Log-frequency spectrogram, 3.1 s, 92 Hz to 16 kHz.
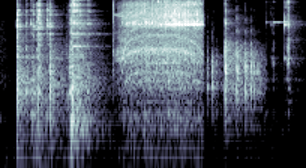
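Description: An impact power tool backs a bolt out of a Nissan 240sx subframe, short clattering bursts followed by a steady whirring run of about a second, then a few rattling clicks and metallic taps.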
